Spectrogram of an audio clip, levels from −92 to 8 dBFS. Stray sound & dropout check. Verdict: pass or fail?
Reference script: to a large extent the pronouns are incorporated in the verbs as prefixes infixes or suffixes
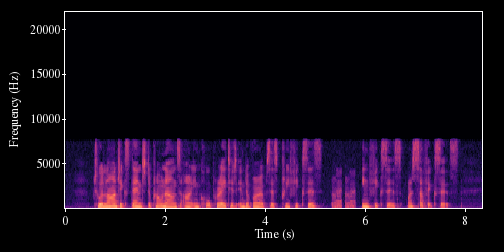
fail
